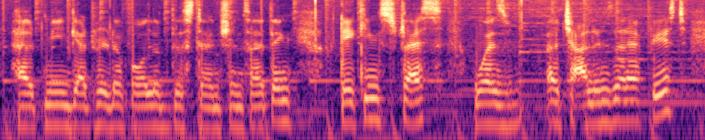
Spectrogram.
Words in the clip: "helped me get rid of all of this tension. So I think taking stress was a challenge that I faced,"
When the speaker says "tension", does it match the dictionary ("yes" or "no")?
yes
